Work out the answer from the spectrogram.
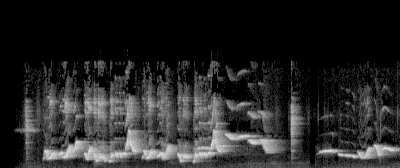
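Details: White-rumped shama from Jambi singing a rich, fast varied song of whistled and slurred phrases jumping between pitches, nearly continuous, ending after a short pause with a rising-falling whistled phrase.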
